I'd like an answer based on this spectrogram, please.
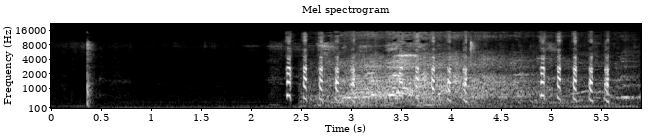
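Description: People laughing, breaking out about two seconds in after a quiet stretch, with quick runs of sharp claps among the laughter.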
